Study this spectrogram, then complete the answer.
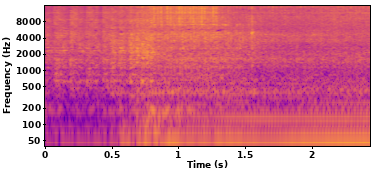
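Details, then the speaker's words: Audi S3 2.0 TFSI first start after major service: cold start, cranks briefly, then a smooth steady idle with no rattle or clatter; variator expected to be audible until oil pressure builds, but the engine is quiet, just whispering. "Da, dobro, to zbog gore, ali nije bučan uopšte motor. Samo šapući."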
